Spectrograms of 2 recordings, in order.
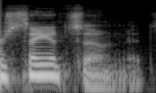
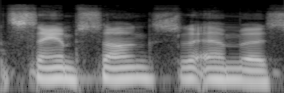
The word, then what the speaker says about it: Sansone: My full name, Kramer Sansone. It's S-A-N-S-O-N-E. Not Samsung, Sanson, or however you want to pronounce it as well. No, that's not what it sounds like, or it's not what it looks like on the wording as well. So get my name right when you do spell it, S-A-N-S-O-N-E.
